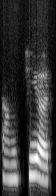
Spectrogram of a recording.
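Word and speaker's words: 쌍지읒: Setelah setelah double seperti ini berubah menjadi sangciet. Dibacanya C. Kalau yang tadi dibacanya kan J. Kalau ini berubah menjadi C.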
